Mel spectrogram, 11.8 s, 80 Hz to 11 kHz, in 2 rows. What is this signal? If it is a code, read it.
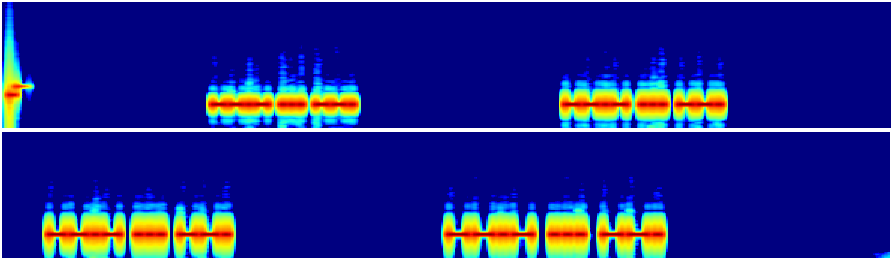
Morse code, heard as a keyed tone, about 38 wpm, 700 Hz. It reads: QSG QSG QSG QSG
